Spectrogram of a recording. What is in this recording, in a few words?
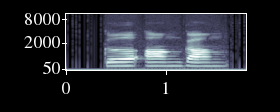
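"gang" bopomofo, Chinese; phonetics; bpmf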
